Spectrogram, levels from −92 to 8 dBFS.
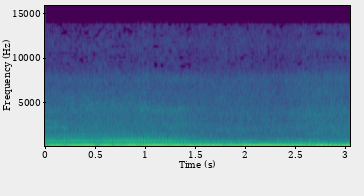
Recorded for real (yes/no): yes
